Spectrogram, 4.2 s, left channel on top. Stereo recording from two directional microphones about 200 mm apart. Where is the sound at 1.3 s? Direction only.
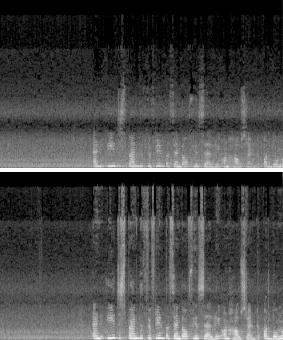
60° right (ahead or behind).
